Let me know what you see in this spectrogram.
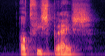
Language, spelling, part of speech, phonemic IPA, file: Dutch, adviesprijs, noun, /ɑtˈfisprɛɪs/, Nl-adviesprijs.ogg
- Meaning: list price, recommended retail price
